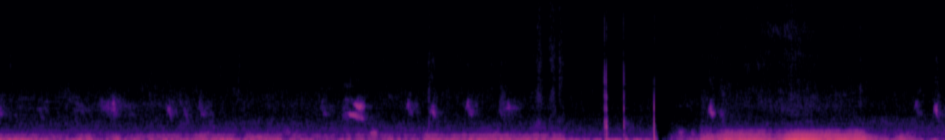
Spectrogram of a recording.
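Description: A bumblebee's low, droning buzz rises and falls in pitch as it flies close by.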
